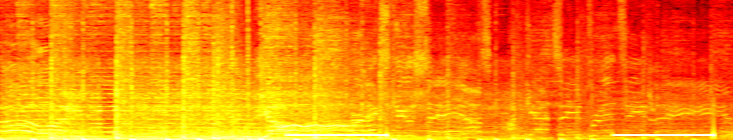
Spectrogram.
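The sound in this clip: A telephone call rings out on the line. Two long, steady mid-pitched tones, each lasting about a second and separated by a few seconds of quieter music and background sound, sound clearly above the rest.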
